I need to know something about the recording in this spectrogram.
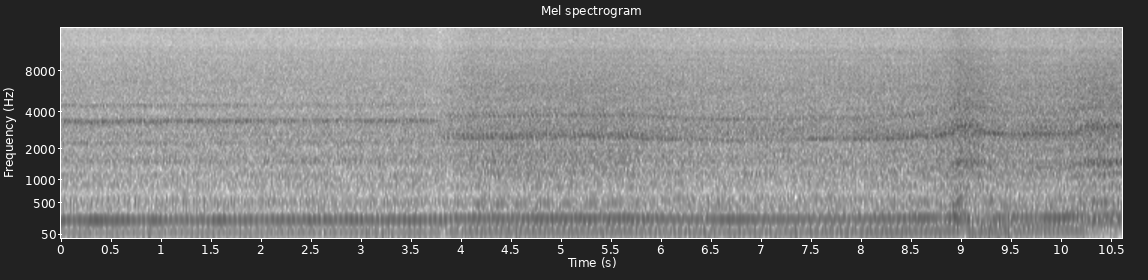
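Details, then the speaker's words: Brand-new 2332cc air-cooled VW Manx buggy engine, dual Weber carbs, on startup stand, first break-in: steady even note stepping up to smooth hold near 2,000 rpm, no knocks or misses; healthy fresh engine. "We'll get it up to about 2,000 RPM, and we'll let it run there for about 15-20 minutes just to break it in."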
